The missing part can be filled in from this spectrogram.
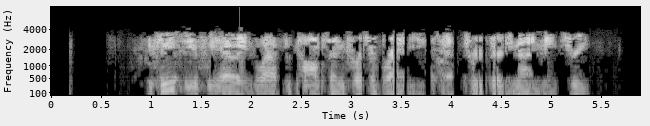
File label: Sheriff Dispatch, scanner; Mesa County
